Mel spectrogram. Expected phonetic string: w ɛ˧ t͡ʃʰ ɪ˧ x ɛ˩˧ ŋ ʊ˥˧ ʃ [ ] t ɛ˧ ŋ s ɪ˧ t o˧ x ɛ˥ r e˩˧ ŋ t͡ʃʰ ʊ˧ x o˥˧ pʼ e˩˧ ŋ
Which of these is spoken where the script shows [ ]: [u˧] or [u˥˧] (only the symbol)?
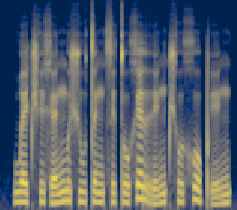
u˧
